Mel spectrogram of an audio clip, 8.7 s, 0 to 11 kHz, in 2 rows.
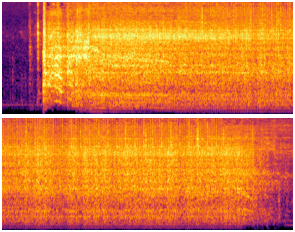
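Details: Volkswagen Polo GTI cold start: engine runs loud and raspy at high cold idle for about seven seconds then quiets; the weird noise goes away after about 10 seconds, source undetermined.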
